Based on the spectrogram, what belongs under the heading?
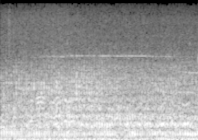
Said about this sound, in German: In der Luft kreisen Hubschrauber, die im Bedarfsfall weitere Polizisten zum Grenzübergang bringen können.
